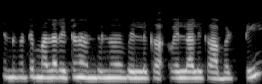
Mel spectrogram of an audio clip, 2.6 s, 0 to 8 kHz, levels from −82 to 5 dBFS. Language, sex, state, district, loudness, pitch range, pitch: Telugu, female, Telangana, Karimnagar, -15 LUFS, 225-245 Hz, 235 Hz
